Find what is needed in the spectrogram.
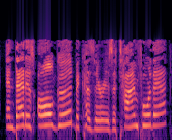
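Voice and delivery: ordinary talk, nothing marked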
